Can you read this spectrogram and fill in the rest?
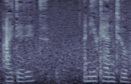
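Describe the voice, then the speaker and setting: An actress playing a haughty, hard-hearted middle-aged merchant's wife, brusque and dismissive, in an audio drama. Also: female voice, low voice, little pitch movement, normal speed, close to an everyday voice. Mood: weary, reproachful. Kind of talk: naturalistic radio drama acting. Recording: noisy outdoor ship ambience.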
